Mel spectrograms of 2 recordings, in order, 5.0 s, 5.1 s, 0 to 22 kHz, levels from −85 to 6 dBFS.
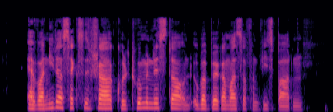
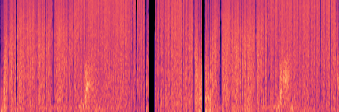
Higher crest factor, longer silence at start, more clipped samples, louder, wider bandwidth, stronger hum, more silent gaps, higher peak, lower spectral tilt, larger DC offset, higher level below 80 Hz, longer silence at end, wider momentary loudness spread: first, 22 dB vs 8 dB; first, 0.4 s vs 0 s; second, under 0.1% vs 0.2%; second, -25 LUFS vs -5 LUFS; second, 11.5 kHz vs over 20 kHz; neither; second, none vs 2.23-2.32 s, 3.03-3.07 s; second, -4 dBFS vs 0 dBFS; first, -3.5 dB/octave vs -1 dB/octave; neither; second, -70 dBFS vs -28 dBFS; first, 0.5 s vs 0 s; first, 11 LU vs 2 LU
